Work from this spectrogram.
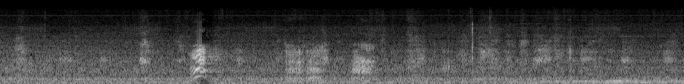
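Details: Dogs Rocco, an Airedale Terrier, and Molly, a Labrador, outdoors: one loud sharp bark followed by softer, muffled yips and grumbles against a constant low hum.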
